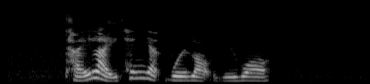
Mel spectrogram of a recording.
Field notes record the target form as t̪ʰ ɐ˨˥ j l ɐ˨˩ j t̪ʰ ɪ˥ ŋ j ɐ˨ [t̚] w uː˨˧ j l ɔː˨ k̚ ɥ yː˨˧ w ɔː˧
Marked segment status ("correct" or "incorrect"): correct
